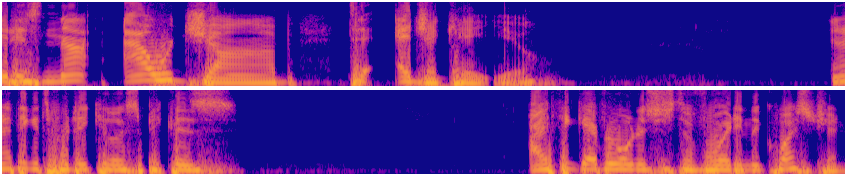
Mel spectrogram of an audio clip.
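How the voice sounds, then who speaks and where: A man speaks at a fairly high pitch. His pace is moderate, with ordinary pitch variation. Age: 20s. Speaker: stand-up comedian. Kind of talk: stand-up.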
